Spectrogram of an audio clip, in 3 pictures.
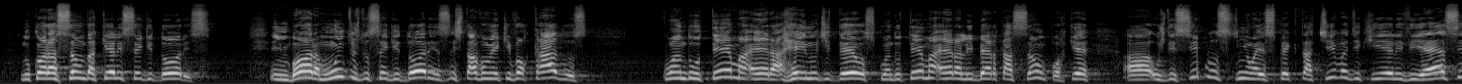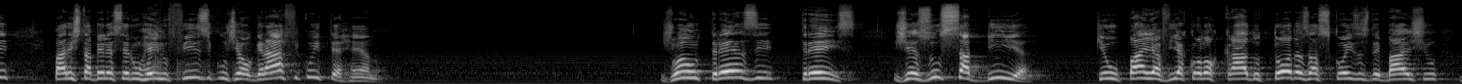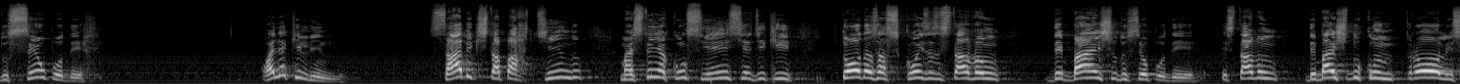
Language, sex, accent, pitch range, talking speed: Portuguese, male, Brazilian, 175-285 Hz, 110 wpm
